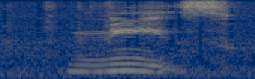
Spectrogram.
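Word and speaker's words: knees: इनको हम कहते हैं नीज। तो ये एक नी, ये दूसरा नी, दोनों मिला के नीज। इसमें हम के को नहीं पढ़ेंगे, सिर्फ ये पढ़ेंगे, लेकिन स्पेलिंग इसकी ये है।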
